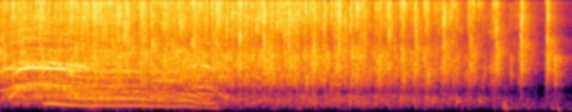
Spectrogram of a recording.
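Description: Conference audience of Christian college provosts, deans and academic directors bursting into applause, opening with a few loud voices whooping over the clapping, then sustained dense clapping that thins toward the end.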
